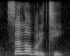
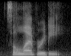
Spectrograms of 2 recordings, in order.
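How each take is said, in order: First: It is said with a Korean-style accent. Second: It is said with an American accent. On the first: "한국식 발음 celebrity로 먼저 한번 따라해 보세요" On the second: "미국식 원어 발음도 연습하고 싶으신 분들은 따라해 보세요"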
